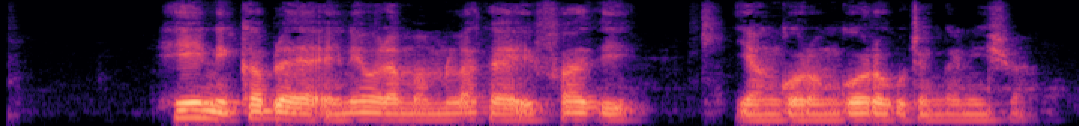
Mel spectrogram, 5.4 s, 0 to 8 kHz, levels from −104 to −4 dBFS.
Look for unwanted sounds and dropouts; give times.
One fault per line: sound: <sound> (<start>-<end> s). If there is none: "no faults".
no faults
